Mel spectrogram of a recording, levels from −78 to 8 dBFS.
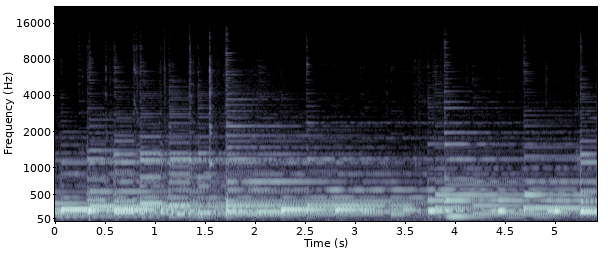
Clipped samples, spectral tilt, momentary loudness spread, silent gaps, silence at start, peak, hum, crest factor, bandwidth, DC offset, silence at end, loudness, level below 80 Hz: under 0.1%; -9.5 dB/octave; 7 LU; none; 0 s; 0 dBFS; none; 12 dB; 7.4 kHz; under 0.1%; 0 s; -14 LUFS; -48 dBFS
